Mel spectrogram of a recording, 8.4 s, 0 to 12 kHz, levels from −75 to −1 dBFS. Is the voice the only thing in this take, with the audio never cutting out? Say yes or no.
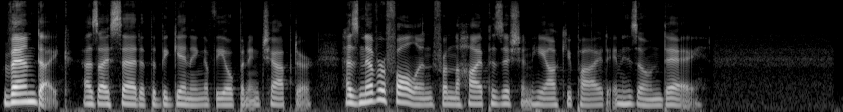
yes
